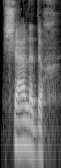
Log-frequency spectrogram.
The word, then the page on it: sealadach: Irish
